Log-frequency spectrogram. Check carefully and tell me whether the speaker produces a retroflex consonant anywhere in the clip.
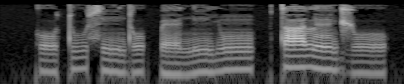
no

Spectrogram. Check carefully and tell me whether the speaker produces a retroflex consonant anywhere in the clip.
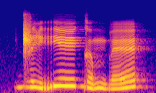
yes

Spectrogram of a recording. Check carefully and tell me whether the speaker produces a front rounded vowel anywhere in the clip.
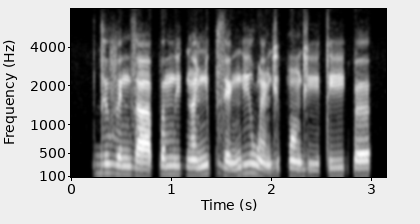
no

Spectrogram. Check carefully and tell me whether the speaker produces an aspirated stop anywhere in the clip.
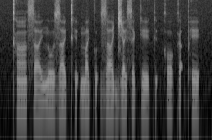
yes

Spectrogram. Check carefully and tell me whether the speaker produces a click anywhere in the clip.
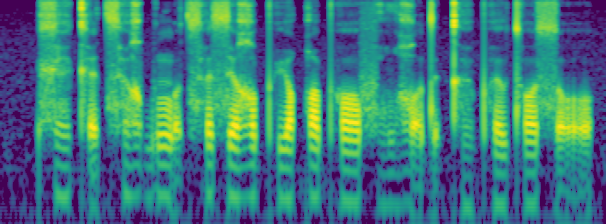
no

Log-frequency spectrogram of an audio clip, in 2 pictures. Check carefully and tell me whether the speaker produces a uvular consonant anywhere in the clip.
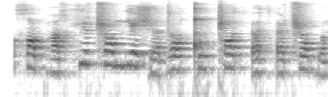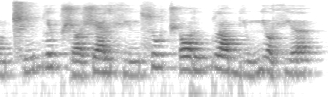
yes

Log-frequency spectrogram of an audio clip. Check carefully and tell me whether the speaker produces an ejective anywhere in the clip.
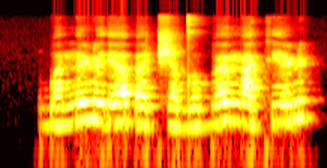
no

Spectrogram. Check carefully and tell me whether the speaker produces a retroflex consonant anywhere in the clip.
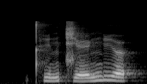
no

